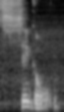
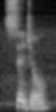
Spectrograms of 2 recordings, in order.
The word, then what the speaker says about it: Sigil: Listen, I know, in one of these damned books, it pronounces the city, sigil, which is S-I-G-I-L, as sigil. That's the pronunciation guide. Technically, it is, because Planescape was trying to be weird.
